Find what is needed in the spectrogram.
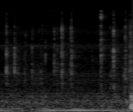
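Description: Typing on a computer keyboard: a run of light, irregularly spaced key clicks.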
